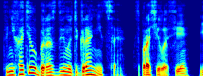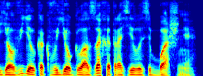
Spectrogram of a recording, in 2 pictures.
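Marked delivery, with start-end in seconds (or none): 0.1-1.9 put-on earnest young woman character. A narrator's reading. Girl urging her friend to want change, earnest. Voices Fe asking.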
